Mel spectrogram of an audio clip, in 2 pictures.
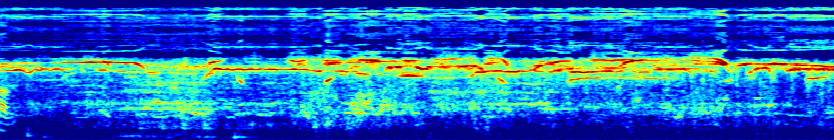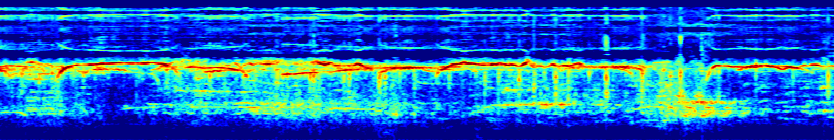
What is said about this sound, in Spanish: Mira, queríamos que escucharais el sonido de la manifestación de fuera, ya que por las paredes no podéis, a través del teléfono, que escuchéis el sonido en directo de la manifestación. Escuchamos ese sonido, compañeros.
